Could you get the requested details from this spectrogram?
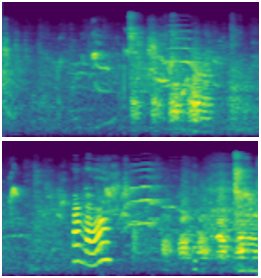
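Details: Talking parrot at Cohune koala park, mimicking speech and saying hello: a series of harsh, harmonic, speech-like phrases, one wavering and swooping near the middle, with people chatting in Spanish in the background.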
